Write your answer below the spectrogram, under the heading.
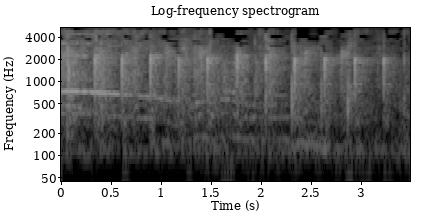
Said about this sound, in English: Congratulations. Go ahead, give them a round of applause.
